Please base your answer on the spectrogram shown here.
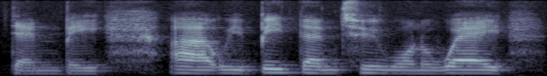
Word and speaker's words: Denbigh: It's Denbigh.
